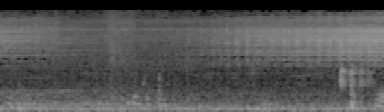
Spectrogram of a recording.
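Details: Philippine cicada, locally called kuliglig, in forest: a continuous high hissing drone held steady throughout, with faint low rumble beneath and a few brief tonal sounds near the end.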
